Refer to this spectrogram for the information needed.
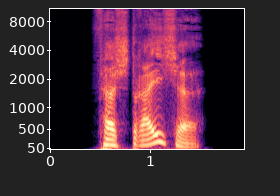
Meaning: inflection of verstreichen: 1. first-person singular present 2. first/third-person singular subjunctive I 3. singular imperative
- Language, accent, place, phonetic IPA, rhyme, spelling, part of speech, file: German, Germany, Berlin, [fɛɐ̯ˈʃtʁaɪ̯çə], -aɪ̯çə, verstreiche, verb, De-verstreiche.ogg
